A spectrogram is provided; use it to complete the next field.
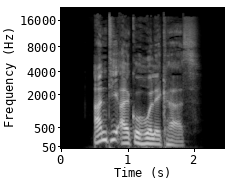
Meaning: genitive of Antialkoholiker
- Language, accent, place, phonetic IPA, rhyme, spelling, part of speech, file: German, Germany, Berlin, [ˈantiʔalkoˌhoːlɪkɐs], -oːlɪkɐs, Antialkoholikers, noun, De-Antialkoholikers.ogg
